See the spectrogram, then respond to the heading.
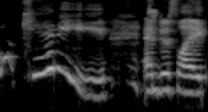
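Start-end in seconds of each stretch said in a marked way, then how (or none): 0.0-1.2 very high, put-on ditzy airhead exclamation. Acting out a character spotting a kitty, imitating a ditzy voice. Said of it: "kinda ditzy enough to be like".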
